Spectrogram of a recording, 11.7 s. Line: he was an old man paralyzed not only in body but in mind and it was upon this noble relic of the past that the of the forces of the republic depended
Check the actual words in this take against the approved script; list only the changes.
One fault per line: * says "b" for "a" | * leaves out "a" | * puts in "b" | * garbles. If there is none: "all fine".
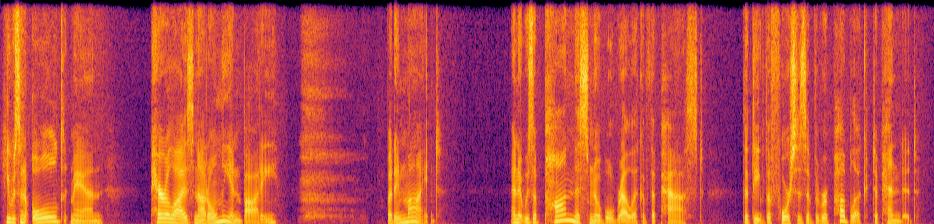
all fine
